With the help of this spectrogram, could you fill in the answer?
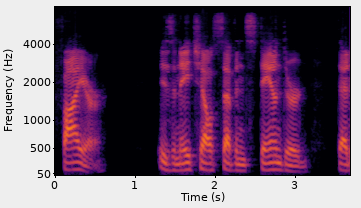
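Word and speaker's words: FHIR: global health data interoperability fast healthcare interoperability resources pronounced fire is an hl7 standard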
